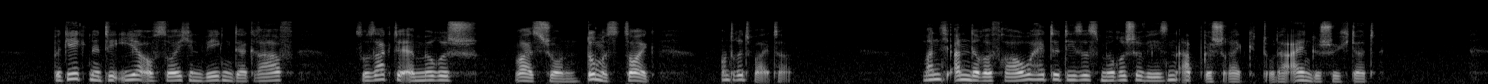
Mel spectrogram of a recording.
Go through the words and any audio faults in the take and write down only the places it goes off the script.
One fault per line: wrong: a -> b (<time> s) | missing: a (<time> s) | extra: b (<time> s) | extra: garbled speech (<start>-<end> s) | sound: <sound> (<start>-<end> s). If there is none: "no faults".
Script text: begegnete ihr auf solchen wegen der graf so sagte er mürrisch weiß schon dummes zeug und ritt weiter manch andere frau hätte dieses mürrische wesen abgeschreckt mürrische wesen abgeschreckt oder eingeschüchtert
missing: mürrische wesen abgeschreckt (12.7 s)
